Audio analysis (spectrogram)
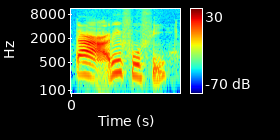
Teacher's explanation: Huruf ain dia bainiyah, bukan rakhawah, bukan syiddah. Bukan tertahan suara, bukan mengalir suara.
